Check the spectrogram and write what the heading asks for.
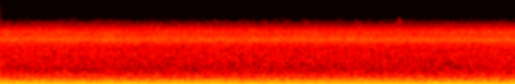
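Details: Continuous broadband hiss over a heavy low rumble, even and unchanging throughout, with no animal calls.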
